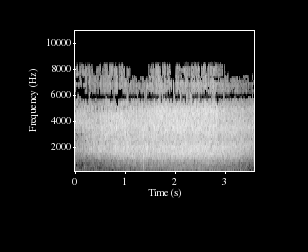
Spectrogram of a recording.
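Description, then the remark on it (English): An Alka-Seltzer effervescent tablet fizzes in water, a steady, bright crackling hiss that swells slightly and holds for a few seconds with no voices over it. “Listen to it fizz.”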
